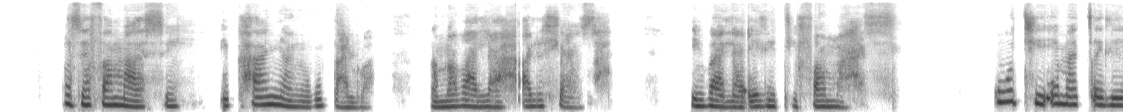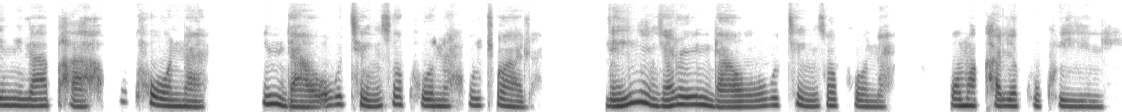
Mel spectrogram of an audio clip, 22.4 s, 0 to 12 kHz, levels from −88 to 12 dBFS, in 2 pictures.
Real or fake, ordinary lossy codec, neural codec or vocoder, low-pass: fake; MP3, 96 kbps; codec, 24 kHz, 3 kbps, HILCodec; 10.8 kHz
